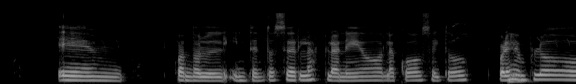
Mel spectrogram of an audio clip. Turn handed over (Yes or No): No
